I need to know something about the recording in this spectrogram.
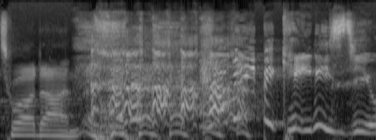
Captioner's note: laughing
